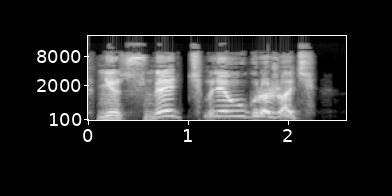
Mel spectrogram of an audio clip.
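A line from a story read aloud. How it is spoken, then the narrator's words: Tired, cracking shout. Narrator (Russian): усталым ломким голосом крикнула она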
